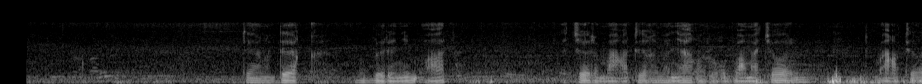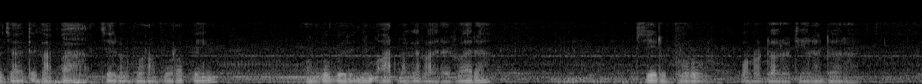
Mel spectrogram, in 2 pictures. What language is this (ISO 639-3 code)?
ach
